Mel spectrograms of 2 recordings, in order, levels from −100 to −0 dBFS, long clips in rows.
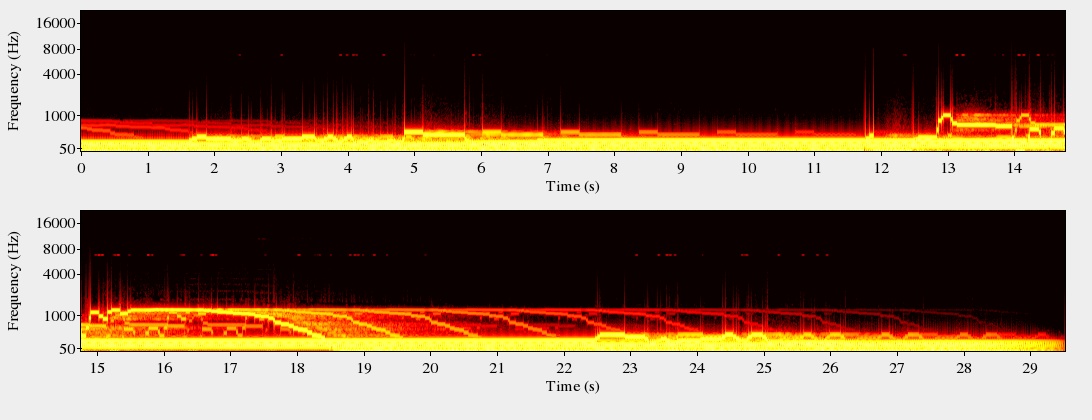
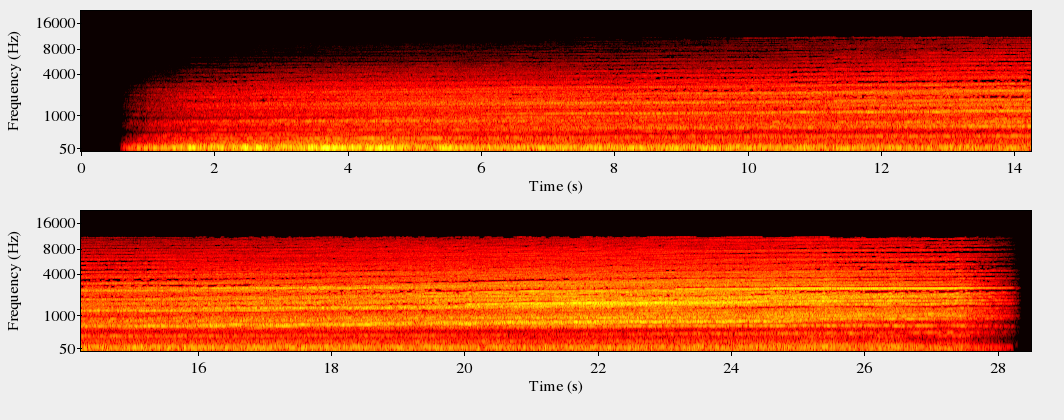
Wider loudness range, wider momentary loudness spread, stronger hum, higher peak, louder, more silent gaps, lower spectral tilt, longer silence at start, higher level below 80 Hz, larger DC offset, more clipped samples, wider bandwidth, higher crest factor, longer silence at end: second, 2 LU vs 13 LU; second, 2 LU vs 14 LU; neither; first, -6 dBFS vs -12 dBFS; first, -17 LUFS vs -29 LUFS; neither; first, -16.5 dB/octave vs -3 dB/octave; second, 0 s vs 0.7 s; first, -26 dBFS vs -40 dBFS; neither; neither; second, 1.4 kHz vs 11.5 kHz; second, 10 dB vs 18 dB; second, 0.05 s vs 0.3 s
